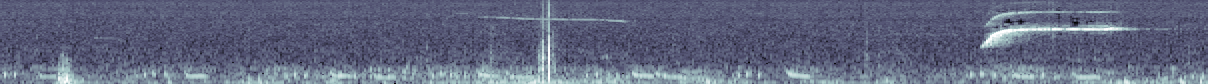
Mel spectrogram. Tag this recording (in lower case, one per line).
bird
outside, rural or natural
dove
